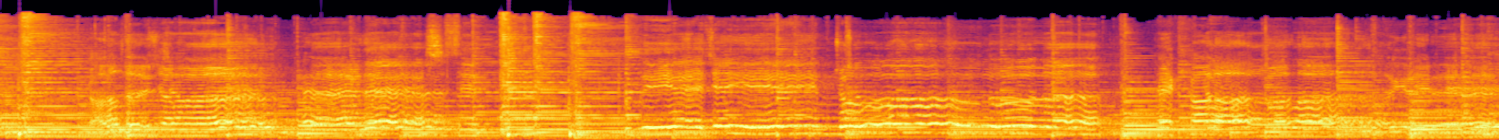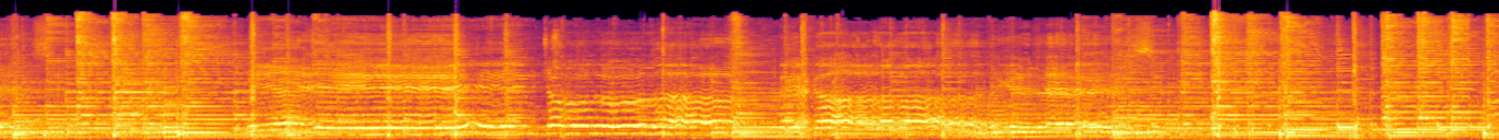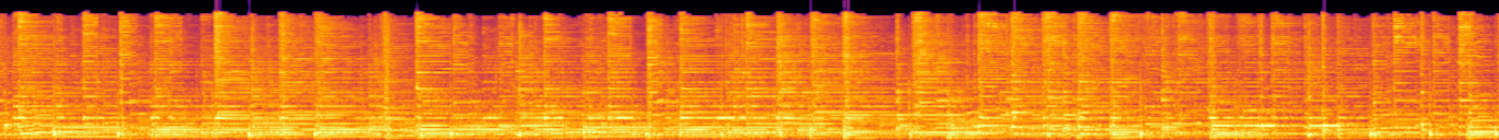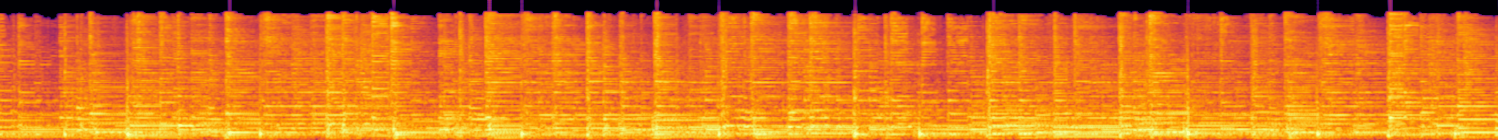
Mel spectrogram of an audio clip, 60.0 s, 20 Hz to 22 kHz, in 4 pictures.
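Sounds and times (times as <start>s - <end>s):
plucked string ensemble: 0.0s - 59.9s.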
